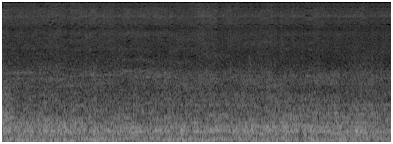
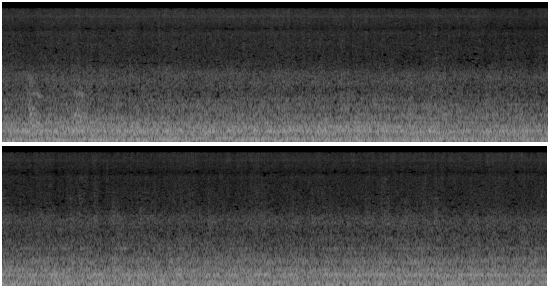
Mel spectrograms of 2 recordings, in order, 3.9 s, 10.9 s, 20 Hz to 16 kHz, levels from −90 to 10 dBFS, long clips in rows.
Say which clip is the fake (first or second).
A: first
